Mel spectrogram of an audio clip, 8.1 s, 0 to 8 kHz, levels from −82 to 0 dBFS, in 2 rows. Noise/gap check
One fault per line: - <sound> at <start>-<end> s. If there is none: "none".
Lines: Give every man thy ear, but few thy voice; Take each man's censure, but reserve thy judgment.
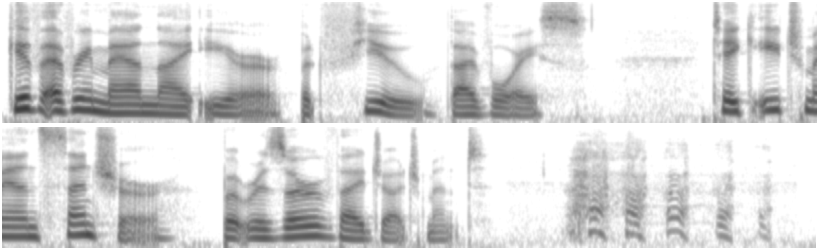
- laugh at 6.8-8.0 s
